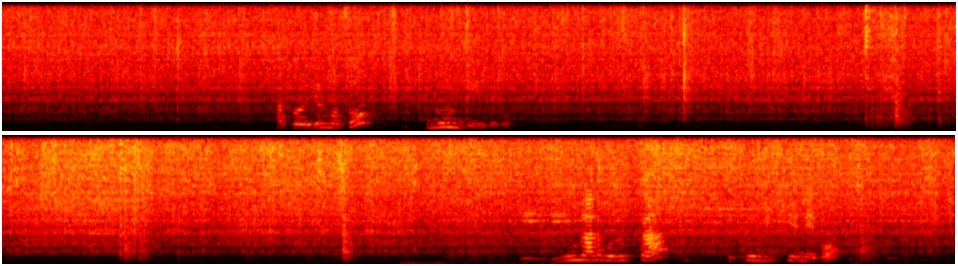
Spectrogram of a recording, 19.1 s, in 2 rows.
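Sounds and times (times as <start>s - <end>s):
vegetables sizzling in oil: 0.0s - 19.0s
metal spatula scraping pan: 8.6s - 9.8s, 10.6s - 19.0s.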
